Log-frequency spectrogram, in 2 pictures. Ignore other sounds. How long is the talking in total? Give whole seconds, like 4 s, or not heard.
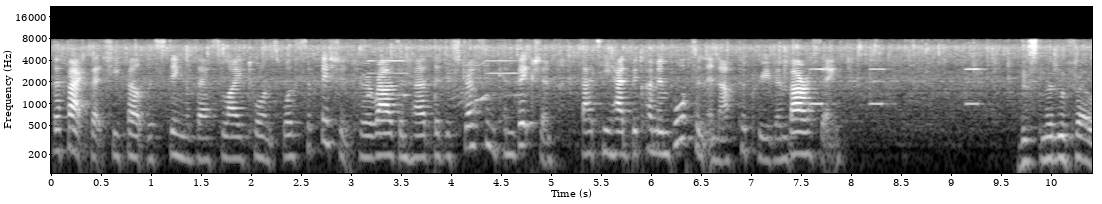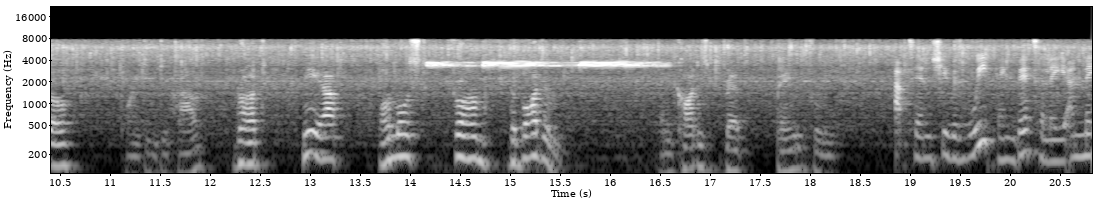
18 s.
